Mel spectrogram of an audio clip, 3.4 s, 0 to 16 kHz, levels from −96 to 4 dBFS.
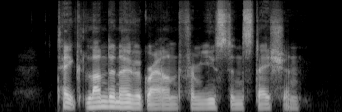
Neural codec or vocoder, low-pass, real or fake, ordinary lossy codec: vocoder, 44.1 kHz, 128 mel bands, Pupu-Vocoder; 14.4 kHz; fake; Opus, 24 kbps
